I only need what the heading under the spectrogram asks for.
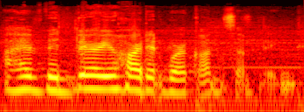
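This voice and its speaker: A performer as obsessive masked genius, brooding, hushed, intense, wounded, tabletop drama, music underneath. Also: medium pitch, little pitch movement, a little fast, natural voice, rough recording. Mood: guarded, brooding. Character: Phantom, obsessive, secretive, wounded male genius.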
